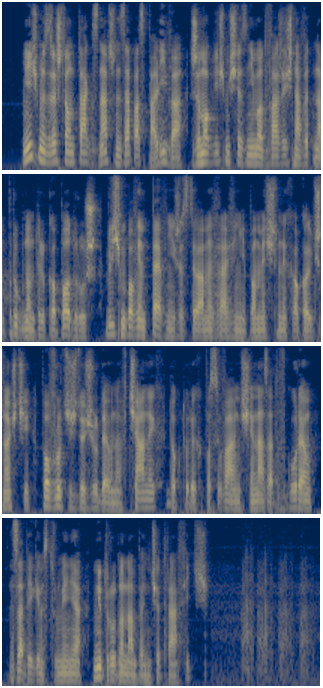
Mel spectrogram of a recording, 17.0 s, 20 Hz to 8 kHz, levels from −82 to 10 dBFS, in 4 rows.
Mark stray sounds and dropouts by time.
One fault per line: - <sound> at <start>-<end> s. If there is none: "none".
- laugh at 15.9-16.9 s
